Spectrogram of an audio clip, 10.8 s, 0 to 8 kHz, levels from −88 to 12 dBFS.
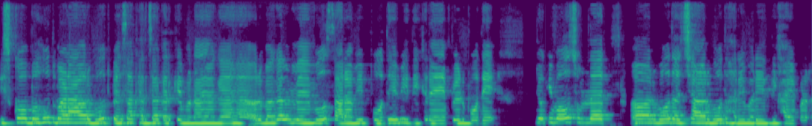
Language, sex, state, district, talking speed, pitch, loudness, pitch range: Hindi, female, Bihar, Jahanabad, 200 wpm, 225 Hz, -13 LUFS, 215-240 Hz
